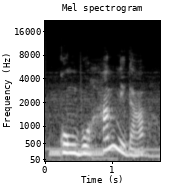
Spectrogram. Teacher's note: when 비읍 and ni은 meet, the sound of 비읍 transforms into 미음 due to a phonological rule called nasalization.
